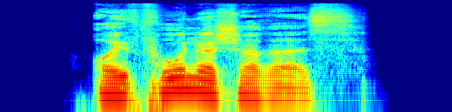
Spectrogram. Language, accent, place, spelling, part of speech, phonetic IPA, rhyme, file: German, Germany, Berlin, euphonischeres, adjective, [ɔɪ̯ˈfoːnɪʃəʁəs], -oːnɪʃəʁəs, De-euphonischeres.ogg
- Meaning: strong/mixed nominative/accusative neuter singular comparative degree of euphonisch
